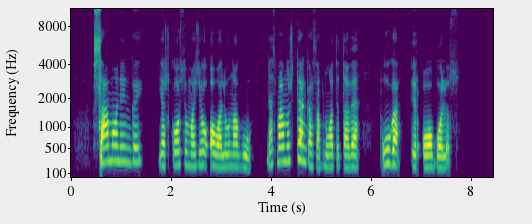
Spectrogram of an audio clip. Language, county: Lithuanian, Kaunas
